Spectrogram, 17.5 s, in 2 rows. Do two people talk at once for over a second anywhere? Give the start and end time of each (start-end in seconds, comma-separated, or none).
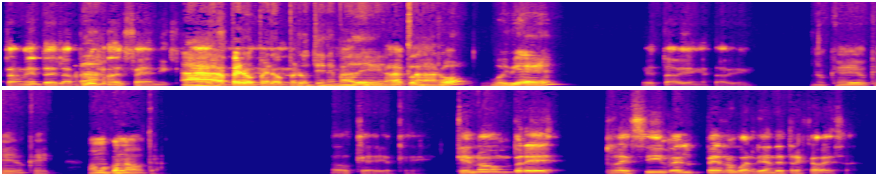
1.8-3.0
